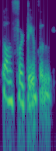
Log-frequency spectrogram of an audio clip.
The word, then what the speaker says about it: comfortable: No, not comfortable.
